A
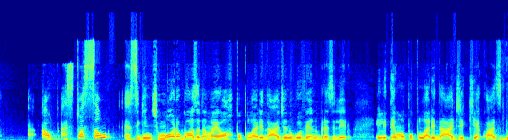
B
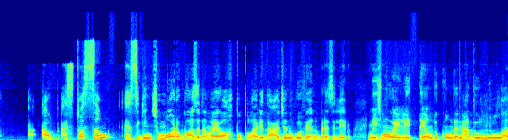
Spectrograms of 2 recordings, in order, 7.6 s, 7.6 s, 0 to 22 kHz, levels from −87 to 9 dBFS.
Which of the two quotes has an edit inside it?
B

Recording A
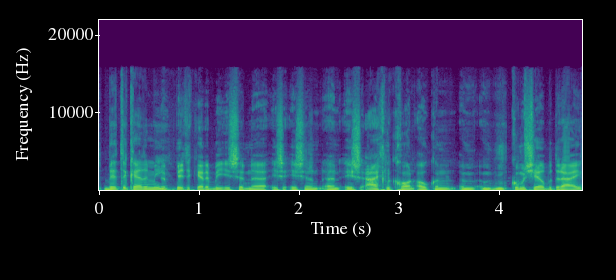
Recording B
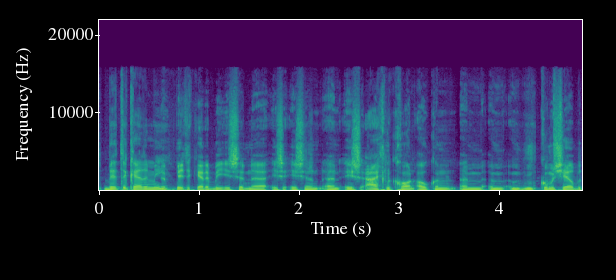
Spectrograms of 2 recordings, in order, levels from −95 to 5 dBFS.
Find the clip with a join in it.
A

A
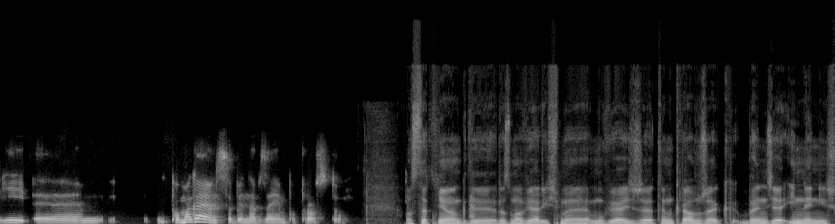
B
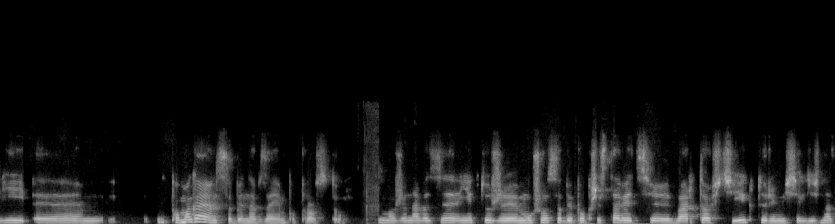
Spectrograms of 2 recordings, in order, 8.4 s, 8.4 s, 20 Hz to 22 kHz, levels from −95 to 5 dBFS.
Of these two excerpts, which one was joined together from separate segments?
B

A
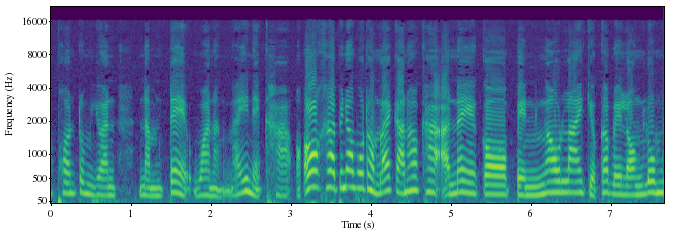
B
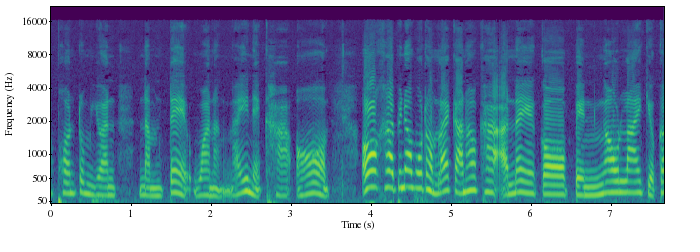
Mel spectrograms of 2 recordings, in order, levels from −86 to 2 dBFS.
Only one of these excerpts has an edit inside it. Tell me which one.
A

